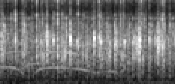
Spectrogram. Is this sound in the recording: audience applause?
yes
